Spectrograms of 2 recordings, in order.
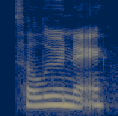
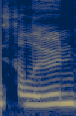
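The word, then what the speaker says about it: Selûne: I always say that name wrong. Apparently, a lot of people say Saloon too, which I think sounds silly. And I think that's but we're gonna go with Selune because that's the pronunciation, I guess.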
